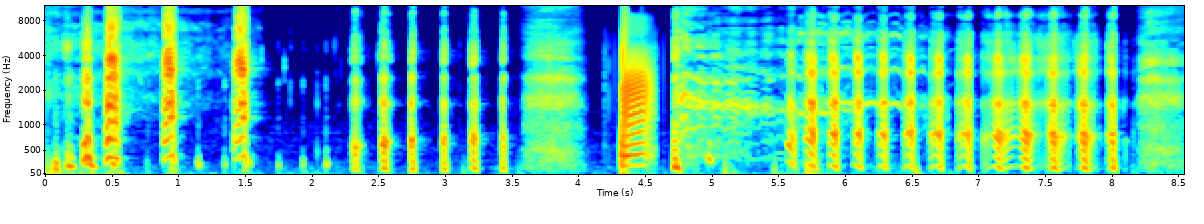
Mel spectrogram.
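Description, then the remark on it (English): A string of loud fart sound effects plays from a soundboard on an old computer with no talking: a few sputtering blasts, then a rapid run of short pops, one long buzzy squeal, and a final quick rattling series. “Yeah, that's our old friends Perfect Fart and Anxious Fart.”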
